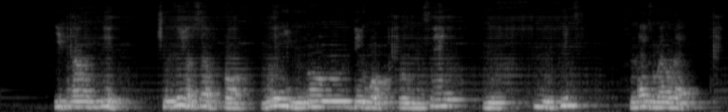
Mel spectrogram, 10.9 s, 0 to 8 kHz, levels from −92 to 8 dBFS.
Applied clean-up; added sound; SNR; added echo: neural separator model SepFormer DNS4.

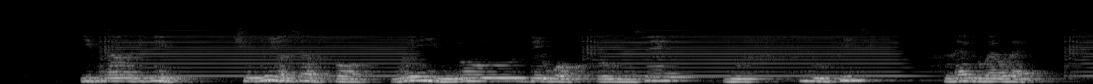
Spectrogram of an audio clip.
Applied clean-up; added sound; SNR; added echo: none; Bowed string instrument; 19 dB; reverberation time 0.9 s.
